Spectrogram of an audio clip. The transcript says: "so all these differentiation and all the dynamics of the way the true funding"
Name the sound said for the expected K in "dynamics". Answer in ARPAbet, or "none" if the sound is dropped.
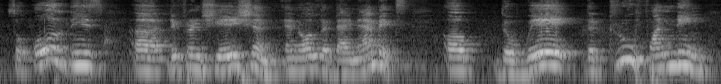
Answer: K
